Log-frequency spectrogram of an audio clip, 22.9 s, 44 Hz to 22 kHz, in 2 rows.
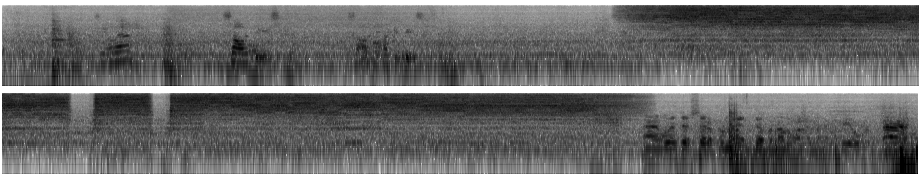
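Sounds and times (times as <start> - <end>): spray foam hissing from can: 7.6 - 19.5.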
